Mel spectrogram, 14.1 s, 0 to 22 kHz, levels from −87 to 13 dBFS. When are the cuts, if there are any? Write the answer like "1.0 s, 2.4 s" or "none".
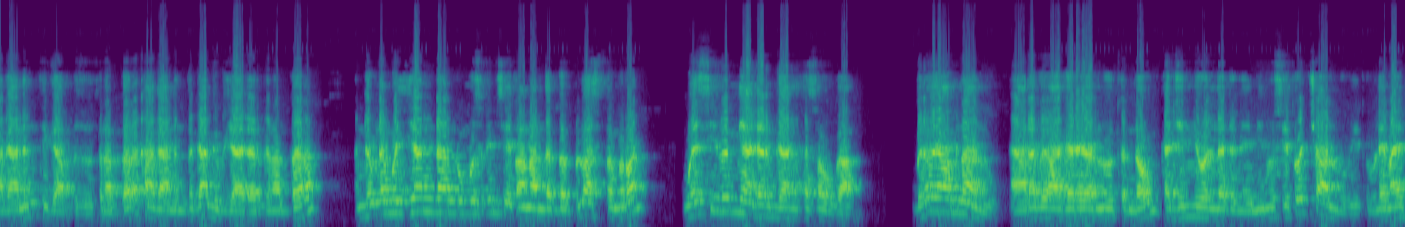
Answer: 10.0 s, 11.6 s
